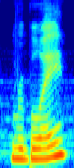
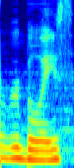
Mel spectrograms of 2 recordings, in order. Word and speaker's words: Ruboys: Right now I have a name for the planet, Ruboy, or Ruboys if you like pronouncing the S.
